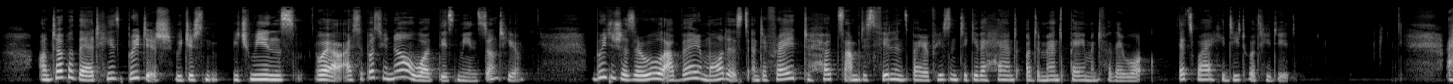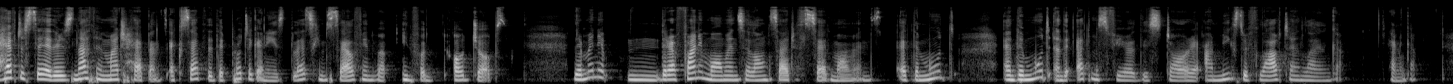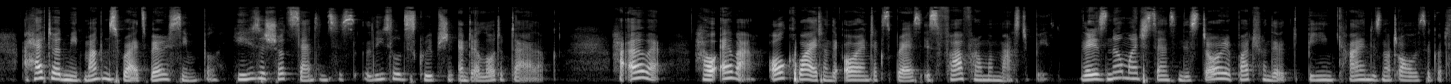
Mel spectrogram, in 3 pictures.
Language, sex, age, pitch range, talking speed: English, female, 20-39, 200-235 Hz, 210 wpm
